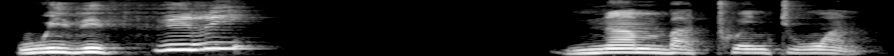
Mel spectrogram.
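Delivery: slow, loud, drawn-out "three"; emphatic teaching. Shown as a demonstration. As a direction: lean hard on "three", then spell out "twenty-one". Teacher stresses the required number.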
